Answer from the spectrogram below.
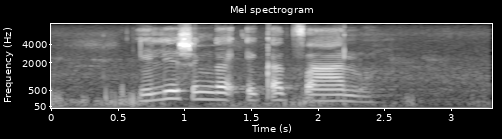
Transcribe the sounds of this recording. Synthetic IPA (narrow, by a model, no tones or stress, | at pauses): ɦileʂiŋɡaʔɛkat͡sʼaːlɔ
